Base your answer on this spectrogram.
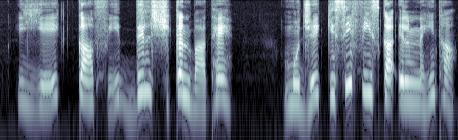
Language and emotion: Urdu, disgusted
